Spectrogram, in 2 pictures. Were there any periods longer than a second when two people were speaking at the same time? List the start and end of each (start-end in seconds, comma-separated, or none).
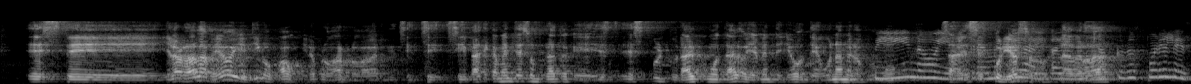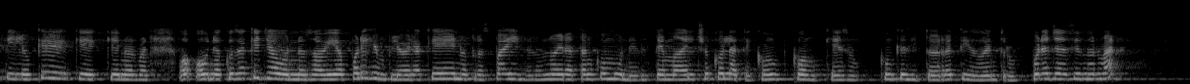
9.4-11.1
